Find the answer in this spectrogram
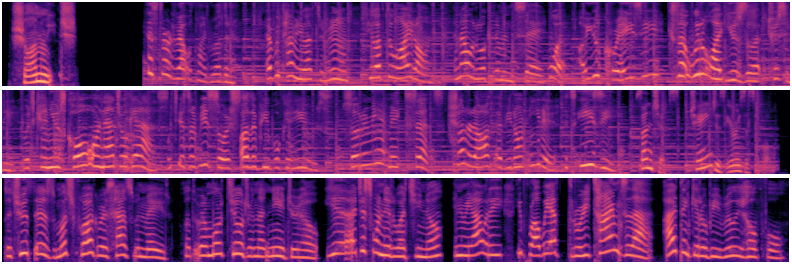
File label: Voice Talent Commercial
